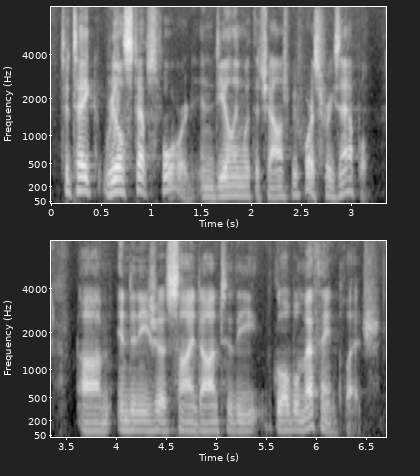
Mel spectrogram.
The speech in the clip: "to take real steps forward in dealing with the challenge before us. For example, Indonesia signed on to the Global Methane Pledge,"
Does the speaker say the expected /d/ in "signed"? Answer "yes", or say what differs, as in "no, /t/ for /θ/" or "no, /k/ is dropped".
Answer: yes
